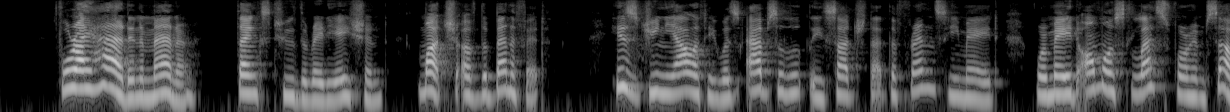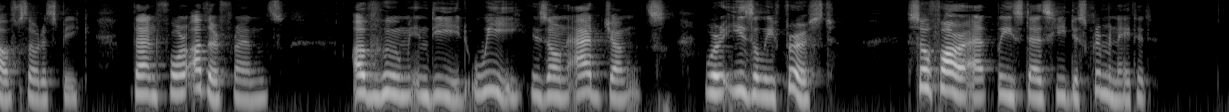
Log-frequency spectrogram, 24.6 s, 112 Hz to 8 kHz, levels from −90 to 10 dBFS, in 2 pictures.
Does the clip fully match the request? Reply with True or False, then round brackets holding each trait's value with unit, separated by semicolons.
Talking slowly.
True (130 wpm)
